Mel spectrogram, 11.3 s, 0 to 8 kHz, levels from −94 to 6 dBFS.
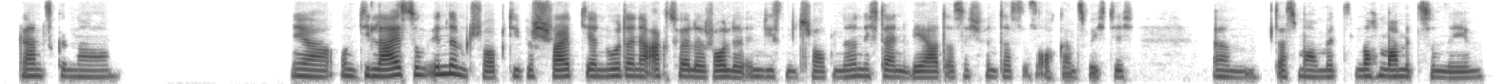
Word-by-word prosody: Ganz 200 -1 0
genau. 185 -2 -6 1.3
Ja, 185 -3 +1
und 195 -3 -5
die - - +1
Leistung 215 +3 +6
in 245 -1 +2
dem 255 -4 +3
Job, 165 0 -3
die 195 - -5
beschreibt 190 +1 +5
ja 195 - +1
nur 200 +2 -1
deine 200 -2 +3
aktuelle 190 -2 +2
Rolle 180 -2 +2
in 190 - -6
diesem 185 -2 -7
Job, 165 0 0
ne, 180 +2 -4
nicht 195 -1 -4
deinen 175 -4 -1
Wert. 165 0 +1
Also 170 +2 -2
ich 190 - -6
finde, 185 - -9
das 180 -1 -7
ist - - -8
auch - - -6
ganz - - -3
wichtig, - - -7 0.6
ähm, 175 -2 -6
das - - -1
mal 185 -1 -1
mit 180 0 -6
noch 195 0 0
mal 190 -2 +4
mitzunehmen. 170 -2 -4
185 Hz, 200 wpm, -26 LUFS, 175-195 Hz, 1.3 s, Leistung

